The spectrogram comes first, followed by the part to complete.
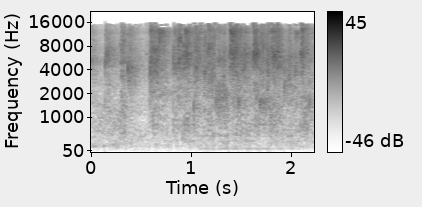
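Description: A small audience clapping: many quick, uneven hand claps overlapping.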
